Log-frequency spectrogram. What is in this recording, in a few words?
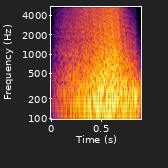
speed End; Feeding Frenzy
